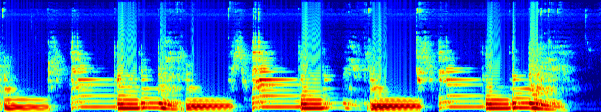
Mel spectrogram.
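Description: Guitar plays the intro sequence of a song as a lesson demonstration: a steady run of picked and strummed chords and riffs, close and clear, with no talking.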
